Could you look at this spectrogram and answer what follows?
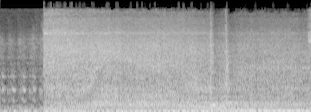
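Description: An MGB car engine runs steadily after a carburetor rebuild, catching abruptly and then holding a loud, close, even idle with a slight rough edge, and no voices over it.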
